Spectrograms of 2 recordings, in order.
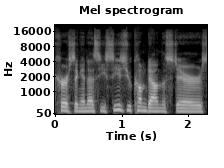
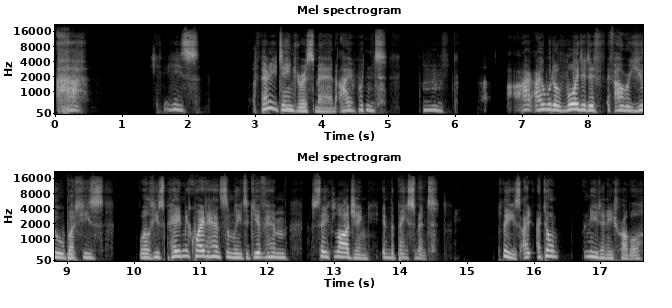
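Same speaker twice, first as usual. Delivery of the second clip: rasping stage whisper, woman's voice; 4 semitones higher than usual. A game master voices a deaf shopkeeper character, loud, harsh whisper. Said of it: "speaks in sort of a loud, harsh whisper because she is quite deaf".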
